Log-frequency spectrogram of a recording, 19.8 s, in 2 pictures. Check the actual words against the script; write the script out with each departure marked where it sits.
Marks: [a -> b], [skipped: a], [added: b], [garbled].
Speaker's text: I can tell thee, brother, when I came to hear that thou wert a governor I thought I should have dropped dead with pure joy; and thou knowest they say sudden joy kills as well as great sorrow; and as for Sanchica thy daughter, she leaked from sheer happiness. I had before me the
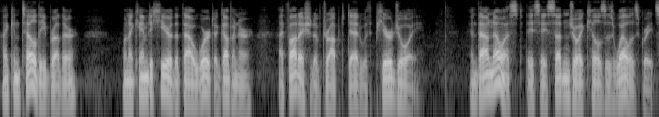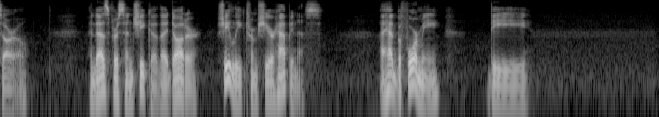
I can tell thee, brother, when I came to hear that thou wert a governor I thought I should have dropped dead with pure joy; and thou knowest they say sudden joy kills as well as great sorrow; and as for Sanchica thy daughter, she leaked from sheer happiness. I had before me the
